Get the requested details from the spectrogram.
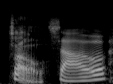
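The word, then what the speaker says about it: ciao: G and I uh because at times we want to over stress the letter I and it's not really necessary I see where you're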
